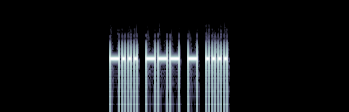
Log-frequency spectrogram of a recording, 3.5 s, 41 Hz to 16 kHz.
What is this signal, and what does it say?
Morse code, heard as a keyed tone, about 40 wpm, 700 Hz. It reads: BOTH
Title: Top 500 Words Repeated 40wpm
